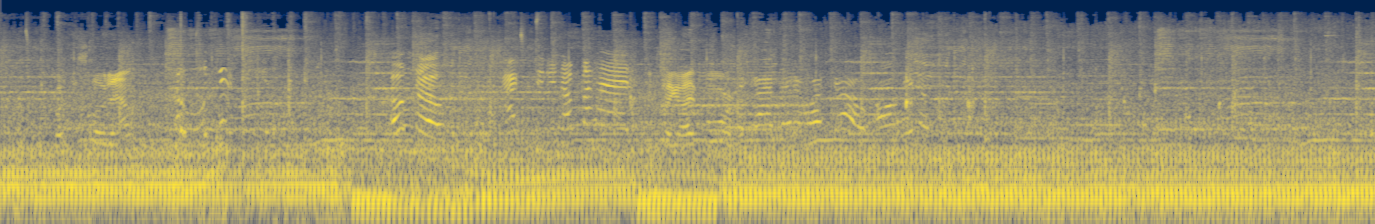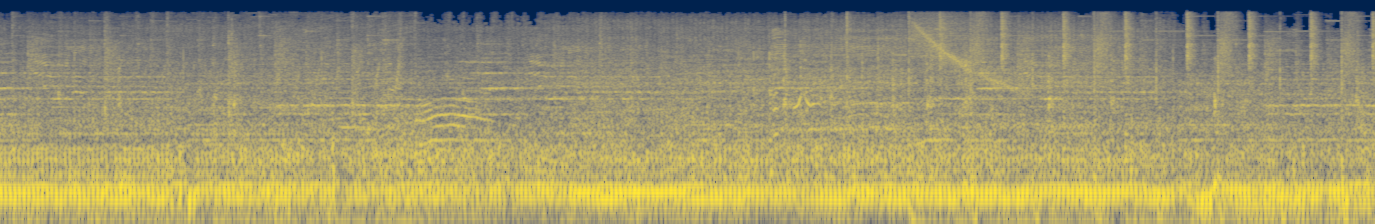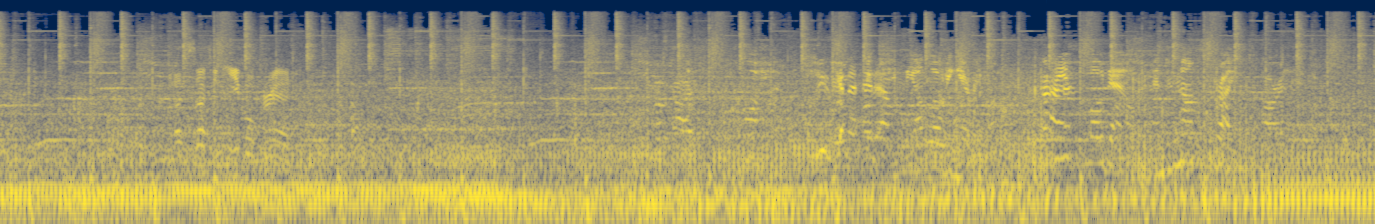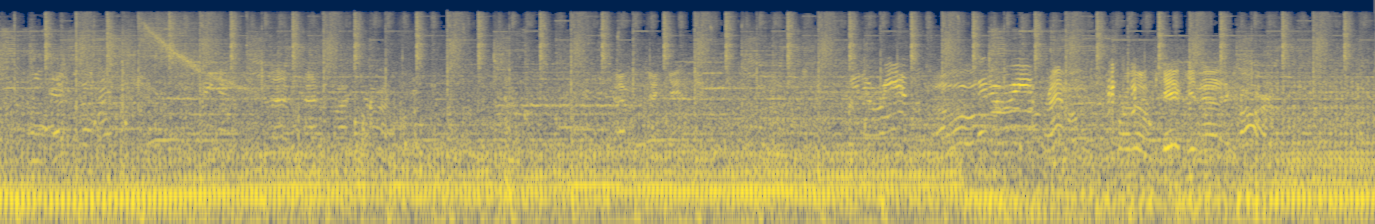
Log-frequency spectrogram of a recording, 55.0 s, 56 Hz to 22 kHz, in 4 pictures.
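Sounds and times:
small gasoline engine droning: 0.0s - 55.0s.

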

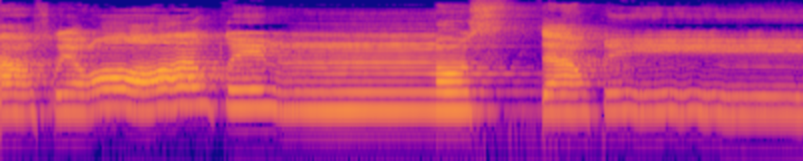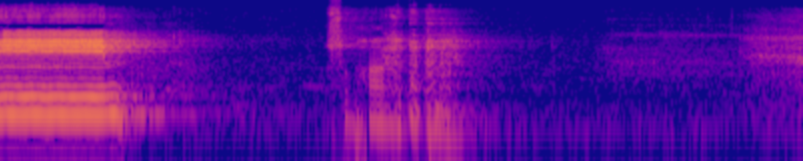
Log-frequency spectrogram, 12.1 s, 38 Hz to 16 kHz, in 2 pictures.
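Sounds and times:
faint breath: 10.5s - 12.0s.

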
